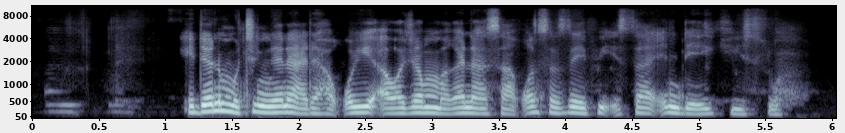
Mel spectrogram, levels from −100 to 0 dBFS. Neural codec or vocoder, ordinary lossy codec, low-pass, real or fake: autoencoder, 48 kHz, 128 numbers a frame, DAC-VAE, trained on Japanese speech; none; 9.9 kHz; fake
